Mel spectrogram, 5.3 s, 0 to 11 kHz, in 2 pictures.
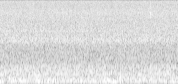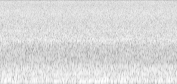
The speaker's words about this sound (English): Number one, propeller cycling at 1000 RPM.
